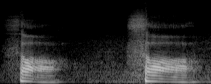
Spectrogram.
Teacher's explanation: नरमी की सिफत है, यानी सा को सॉफ्ट करके पढ़ना चाहिए और बारीक पढ़ना चाहिए, यानी आवाज़ नीचे जाएगी। जैसे सा, सा मोटा नहीं कर सकते इसको, क्योंकि हुरूफ़ मुस्तालिया में से है ही नहीं।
